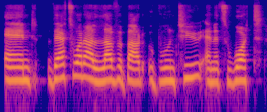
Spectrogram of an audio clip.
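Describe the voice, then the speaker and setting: A woman's voice: medium pitch, steady tone, normal speed, smooth. A middle-aged woman with a South African accent, answering interview questions in an emphatic, explanatory, conversational way. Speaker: podcast guest, team-building business leader.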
